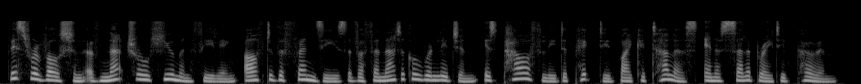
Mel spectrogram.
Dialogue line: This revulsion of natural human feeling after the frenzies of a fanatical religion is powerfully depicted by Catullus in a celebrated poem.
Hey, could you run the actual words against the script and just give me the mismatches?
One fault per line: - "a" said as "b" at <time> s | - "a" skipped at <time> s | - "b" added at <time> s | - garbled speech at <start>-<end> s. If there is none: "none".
none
